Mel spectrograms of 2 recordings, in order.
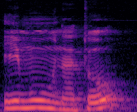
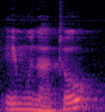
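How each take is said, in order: First: The middle syllable is drawn out slowly. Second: The whole word flows evenly in one go. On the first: "on peut ralentir un peu sur mou de emunato" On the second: "on peut le dire d'un seul trait"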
